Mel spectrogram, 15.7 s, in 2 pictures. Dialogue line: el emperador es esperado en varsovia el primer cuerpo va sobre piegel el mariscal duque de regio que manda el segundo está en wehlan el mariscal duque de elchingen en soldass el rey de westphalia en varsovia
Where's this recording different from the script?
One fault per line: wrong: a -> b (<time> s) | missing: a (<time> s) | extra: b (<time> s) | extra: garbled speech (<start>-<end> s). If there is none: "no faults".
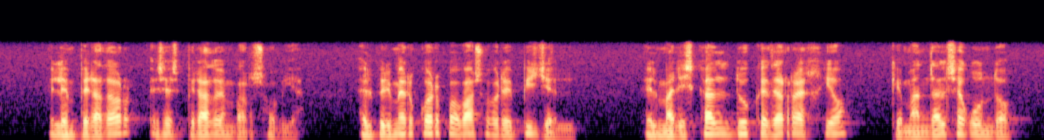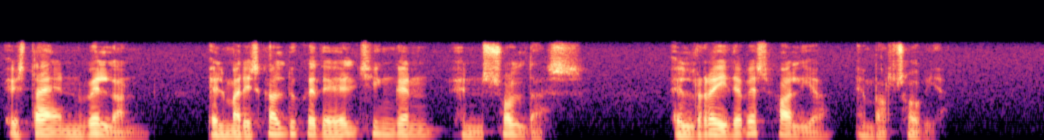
no faults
